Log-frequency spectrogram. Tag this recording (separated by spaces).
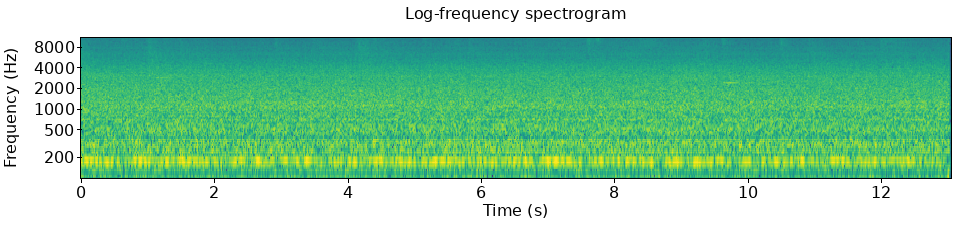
wroclaw factory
